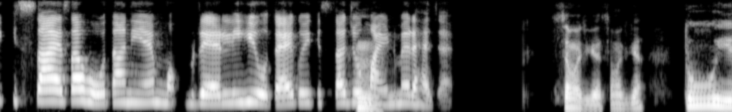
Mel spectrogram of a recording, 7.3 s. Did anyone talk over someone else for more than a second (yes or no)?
no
